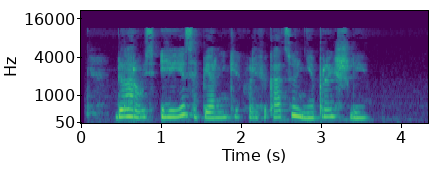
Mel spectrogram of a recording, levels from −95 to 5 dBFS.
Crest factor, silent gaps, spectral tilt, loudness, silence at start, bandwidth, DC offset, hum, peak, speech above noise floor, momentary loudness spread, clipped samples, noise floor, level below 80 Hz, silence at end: 18 dB; none; -4 dB/octave; -26 LUFS; 0.05 s; 11.5 kHz; under 0.1%; none; -8 dBFS; 40 dB; 11 LU; under 0.1%; -65 dBFS; -68 dBFS; 0.75 s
